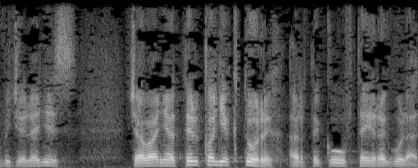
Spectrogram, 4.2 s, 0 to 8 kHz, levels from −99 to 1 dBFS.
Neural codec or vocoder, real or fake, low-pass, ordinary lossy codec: none; real; none; none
